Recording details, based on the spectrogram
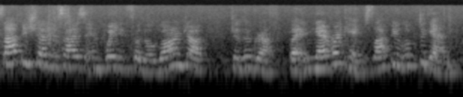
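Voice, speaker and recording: Child reader, high voice, halting storybook delivery, captured from across an echoey room. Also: expressive. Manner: halting read-aloud with stumbles and corrections. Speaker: reader in a readers theater performance. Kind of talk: scripted story reading aloud. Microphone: distant microphone. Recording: roomy, distant microphone, noticeable background noise.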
